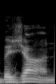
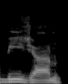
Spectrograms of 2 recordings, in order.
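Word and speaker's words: Bijan: That's how he said he pronounces his name, Bjon, not Bejon.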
